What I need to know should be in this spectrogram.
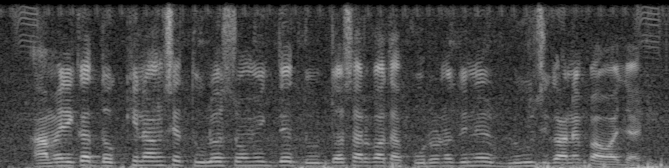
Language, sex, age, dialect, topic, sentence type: Bengali, male, 18-24, Standard Colloquial, agriculture, statement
